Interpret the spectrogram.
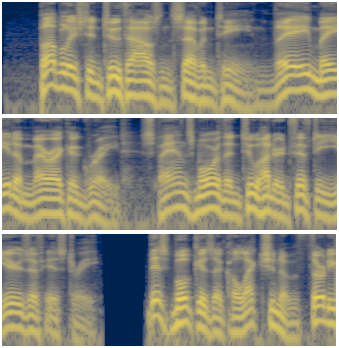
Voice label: Audiobooks

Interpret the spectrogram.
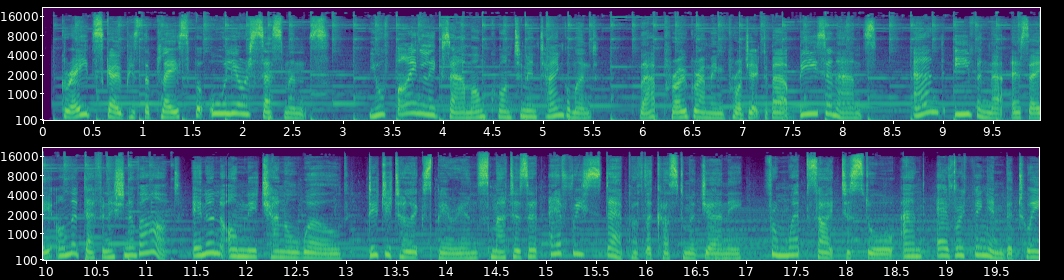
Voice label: Explainer Reel musicbed

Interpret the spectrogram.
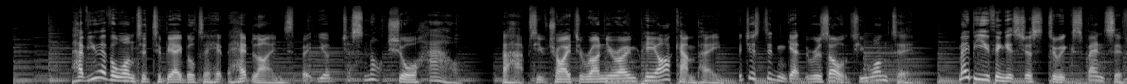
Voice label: EXPLAINER REEL no slate

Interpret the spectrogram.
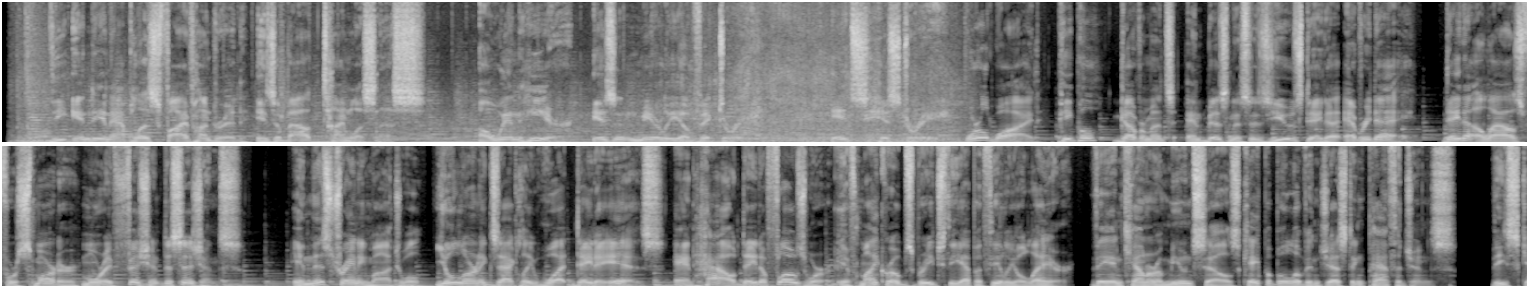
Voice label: Narration E Learning Corporate

